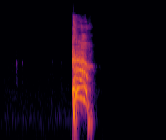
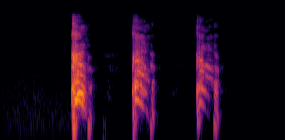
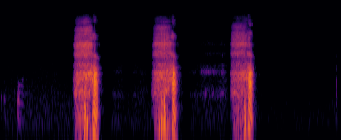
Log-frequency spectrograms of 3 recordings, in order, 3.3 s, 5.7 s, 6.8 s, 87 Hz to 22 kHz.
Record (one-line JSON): {"cough_length": "3.3 s", "cough_amplitude": 32768, "cough_signal_mean_std_ratio": 0.25, "three_cough_length": "5.7 s", "three_cough_amplitude": 26394, "three_cough_signal_mean_std_ratio": 0.26, "exhalation_length": "6.8 s", "exhalation_amplitude": 32458, "exhalation_signal_mean_std_ratio": 0.28, "survey_phase": "beta (2021-08-13 to 2022-03-07)", "age": "45-64", "gender": "Male", "wearing_mask": "No", "symptom_none": true, "symptom_onset": "2 days", "smoker_status": "Never smoked", "respiratory_condition_asthma": false, "respiratory_condition_other": false, "recruitment_source": "REACT", "submission_delay": "2 days", "covid_test_result": "Negative", "covid_test_method": "RT-qPCR", "influenza_a_test_result": "Negative", "influenza_b_test_result": "Negative"}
